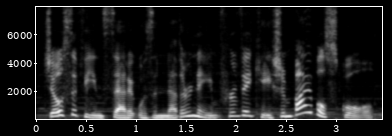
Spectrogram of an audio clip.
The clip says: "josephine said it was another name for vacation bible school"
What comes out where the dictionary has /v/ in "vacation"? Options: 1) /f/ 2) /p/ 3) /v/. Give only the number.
3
